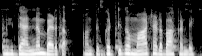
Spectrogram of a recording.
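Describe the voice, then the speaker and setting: A woman's voice: lowish voice, fairly even intonation, fairly quick, darkish tone, soft background music, natural voice. A woman voicing a greedy, scheming mother-in-law who plots a theft and wheedles her husband. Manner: plotting, wheedling and defensive. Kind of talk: storybook drama acting.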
